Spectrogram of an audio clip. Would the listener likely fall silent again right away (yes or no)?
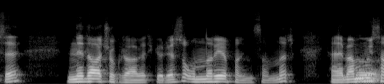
yes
